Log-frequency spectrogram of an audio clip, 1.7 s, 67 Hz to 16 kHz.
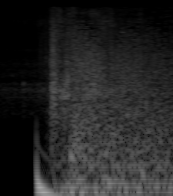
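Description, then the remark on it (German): A single deep, powerful blast from a seismic survey airgun erupts suddenly after a brief quiet, its low boom rolling on and slowly fading through a long rumbling tail, with no voices present. “Ähm, und das geht auch tatsächlich dann ein Knall alle 8 bis 15 Sekunden.”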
